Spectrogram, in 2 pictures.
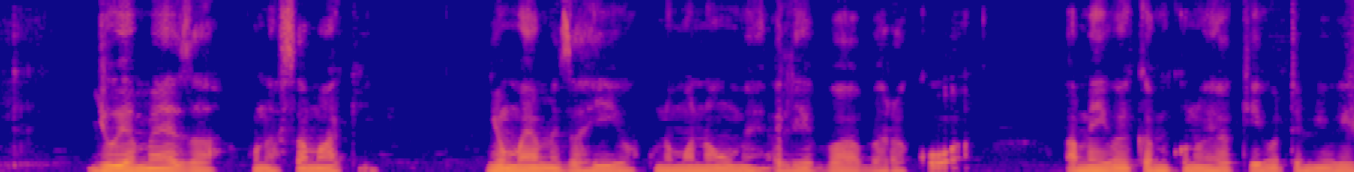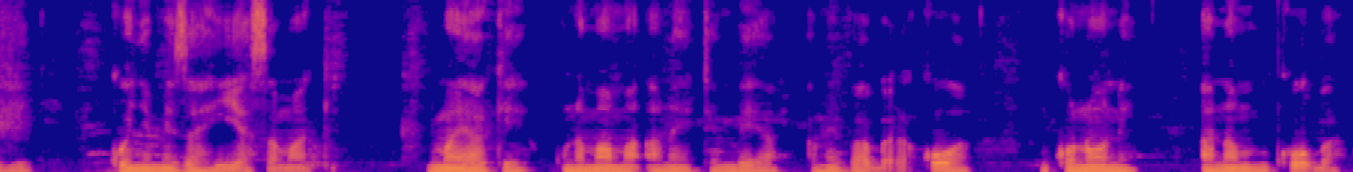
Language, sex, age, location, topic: Swahili, male, 25-35, Mombasa, agriculture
